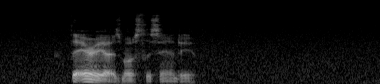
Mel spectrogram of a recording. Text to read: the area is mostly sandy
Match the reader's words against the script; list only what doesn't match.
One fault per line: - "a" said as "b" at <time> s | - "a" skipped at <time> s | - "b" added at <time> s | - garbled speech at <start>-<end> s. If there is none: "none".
none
